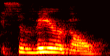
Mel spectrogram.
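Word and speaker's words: Sevierville: course uh Dolly comes from I'm sorry it's pronounced sville sville several s where uh the the Smoky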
